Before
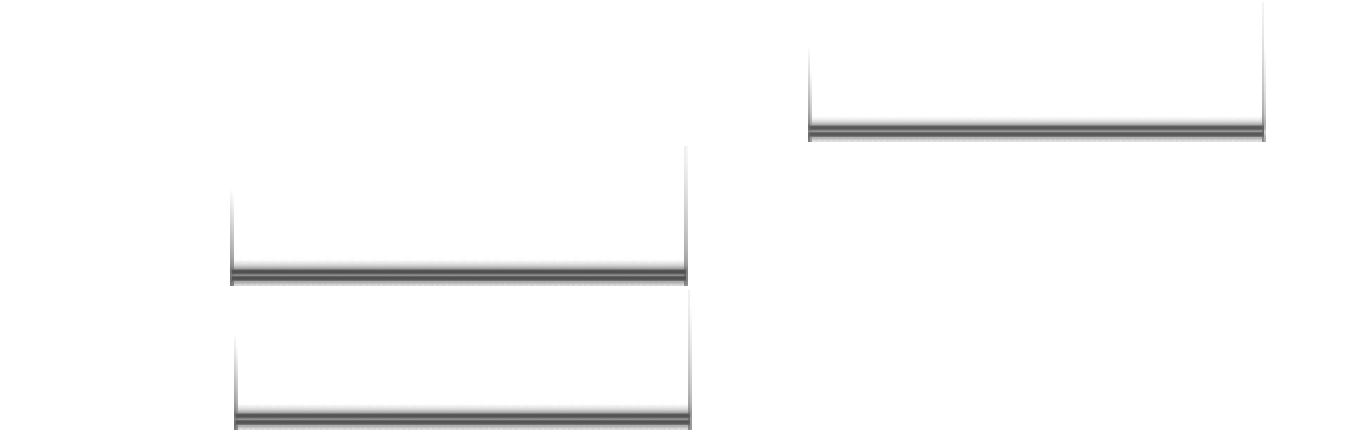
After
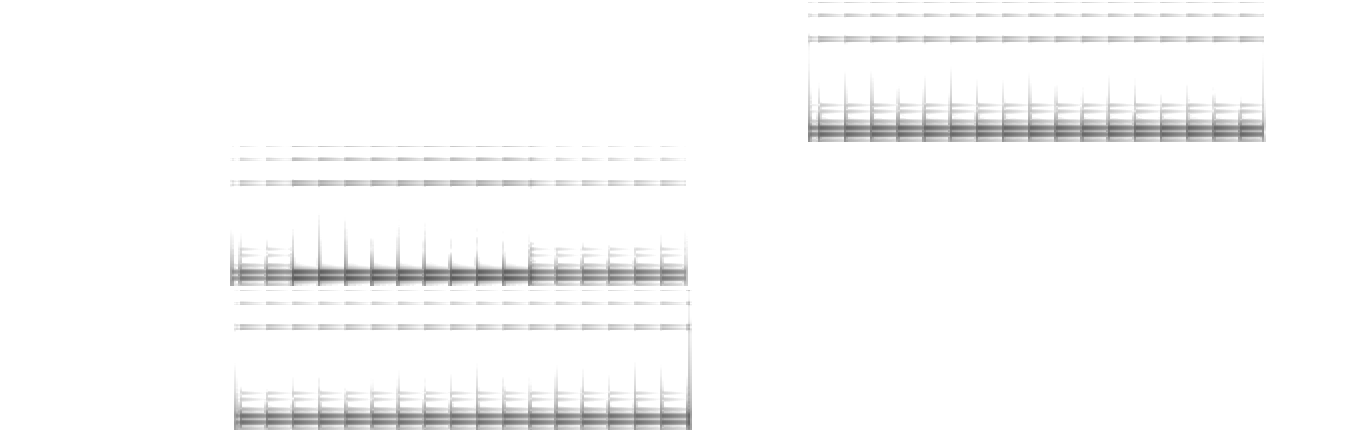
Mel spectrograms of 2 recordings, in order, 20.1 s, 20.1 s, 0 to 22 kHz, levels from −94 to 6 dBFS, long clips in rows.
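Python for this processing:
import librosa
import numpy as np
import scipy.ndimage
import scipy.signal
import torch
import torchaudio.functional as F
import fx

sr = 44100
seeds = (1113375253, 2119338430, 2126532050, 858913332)

y = fx.peak_eq(x, sr, hz=490.0, db=-8.0, octaves=2.9, at=(8.13, 9.35), fade=0.02)
y = fx.over_compress(y, sr, threshold_db=-30.0, ratio=-0.5)
y = np.repeat(y[::6], 6)[:len(y)]
y = fx.tremolo_decay(y, sr, direction='decaying', hz=7.6, depth_db=19)
y = y * librosa.db_to_amplitude(-1.5)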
